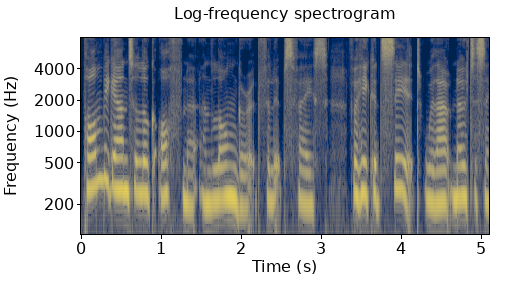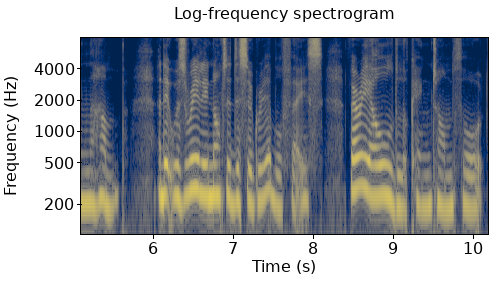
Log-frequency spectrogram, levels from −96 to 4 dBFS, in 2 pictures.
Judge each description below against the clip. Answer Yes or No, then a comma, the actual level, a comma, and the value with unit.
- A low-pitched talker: No, high, 230 Hz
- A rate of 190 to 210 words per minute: No, average, 180 wpm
